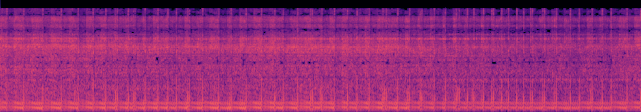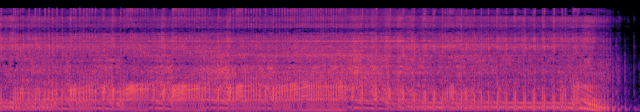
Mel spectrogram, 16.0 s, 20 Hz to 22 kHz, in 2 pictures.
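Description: A cheap gasoline ice auger engine runs at a loud, steady roar in extreme cold of about -15 below zero, held on choke, with its pitch shifting midway before it cuts out abruptly near the end.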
